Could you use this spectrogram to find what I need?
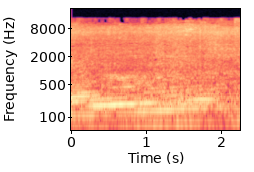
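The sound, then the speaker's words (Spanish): A car engine revs inside the vehicle while a father teaches his son, about 15 years old, to drive: a loud, steady low drone whose pitch rises and shifts slightly as it runs, with no one speaking. “fue grabado dentro del vehículo cuando el papá le va enseñando a manejar al hijo”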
